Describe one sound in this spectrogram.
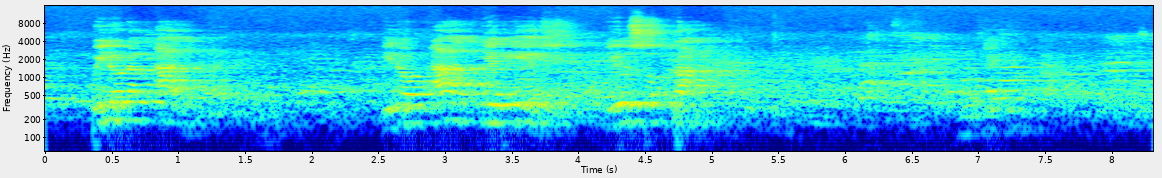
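An older man speaks with animation into a microphone, heard through loudspeakers.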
